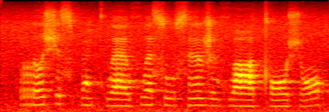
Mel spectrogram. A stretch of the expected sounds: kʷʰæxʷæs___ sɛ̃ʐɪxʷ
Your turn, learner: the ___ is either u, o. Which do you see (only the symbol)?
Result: u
